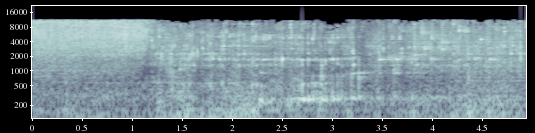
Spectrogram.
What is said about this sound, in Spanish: Al poco … se coloca frente al lavabo y abre el grifo dejando caer el agua sobre su mano.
